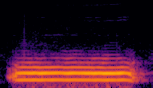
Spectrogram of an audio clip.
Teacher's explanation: E nos lábios, então, nós temos o U. Olha só, tem que fazer o biquinho para falar. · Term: labial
